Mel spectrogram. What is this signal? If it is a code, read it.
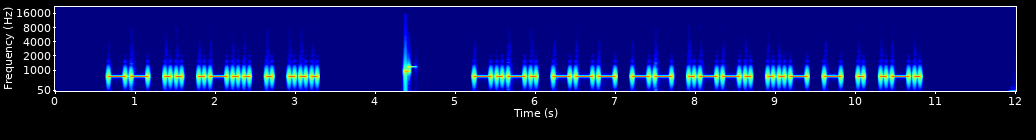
Morse code, heard as a keyed tone, about 17 wpm, 700 Hz. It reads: MILES COMPUTER
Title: Sentences from Top 1000 Words - Review Part 3 - New Word Drill - 17wpm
